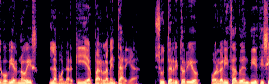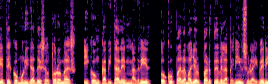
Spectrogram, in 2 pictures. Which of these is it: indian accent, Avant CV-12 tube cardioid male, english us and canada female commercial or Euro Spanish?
Euro Spanish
